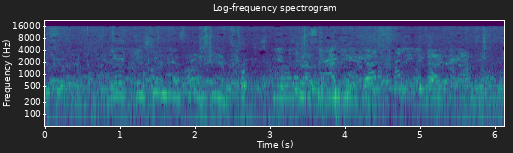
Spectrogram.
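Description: Chatter of several women talking over one another, their voices overlapping with no pause.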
